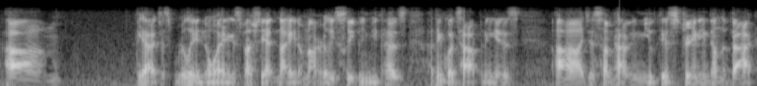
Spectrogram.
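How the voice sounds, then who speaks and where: A man's voice: low voice, dull audio. A man giving a casual, rambling video diary update, speaking matter-of-factly with restricted jaw movement after jaw surgery.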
